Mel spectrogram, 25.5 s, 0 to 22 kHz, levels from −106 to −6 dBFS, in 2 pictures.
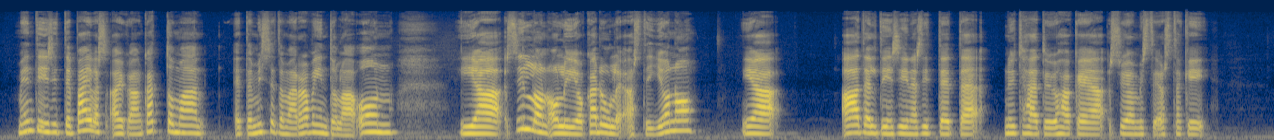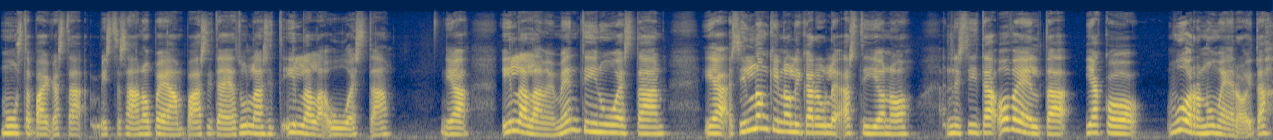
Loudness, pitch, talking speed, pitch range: -19 LUFS, 195 Hz, 125 wpm, 180-220 Hz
